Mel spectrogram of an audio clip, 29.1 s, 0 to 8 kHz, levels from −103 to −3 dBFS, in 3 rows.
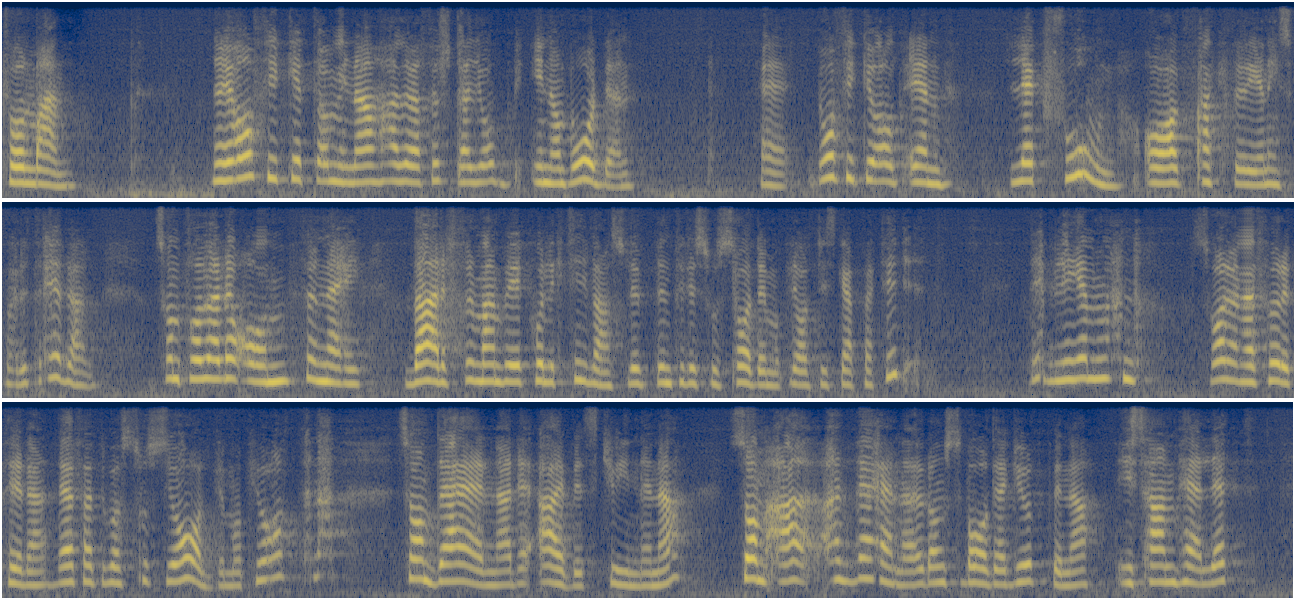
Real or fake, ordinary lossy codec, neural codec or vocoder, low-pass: fake; none; codec, 16 kHz in and 24 kHz out, 0.6 kbps, FocalCodec, streaming, 4096 codes; 7.2 kHz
